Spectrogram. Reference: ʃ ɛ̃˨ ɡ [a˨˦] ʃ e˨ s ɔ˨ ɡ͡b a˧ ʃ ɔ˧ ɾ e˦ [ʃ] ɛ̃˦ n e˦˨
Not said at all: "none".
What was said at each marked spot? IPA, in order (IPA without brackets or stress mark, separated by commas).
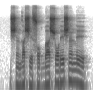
a˧, ʃ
